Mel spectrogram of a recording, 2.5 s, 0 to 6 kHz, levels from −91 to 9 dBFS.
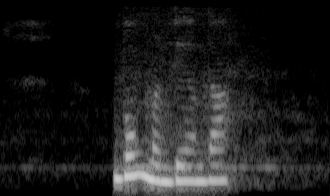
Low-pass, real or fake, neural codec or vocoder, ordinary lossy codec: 5.4 kHz; fake; autoencoder, 48 kHz, 128 numbers a frame, DAC-VAE, trained on Japanese speech; AAC, 24 kbps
